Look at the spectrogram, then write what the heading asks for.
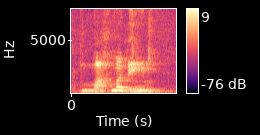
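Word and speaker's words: מחמדים: Now the word Mahmadim is a Hebrew word. It's plural. It's pronounced differently. Ma. It's not mo.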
